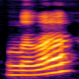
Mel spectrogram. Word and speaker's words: Lilas: It is following this woman named Lilas or Lila, maybe, because you don't pronounce consonants at the end of French words, I believe.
